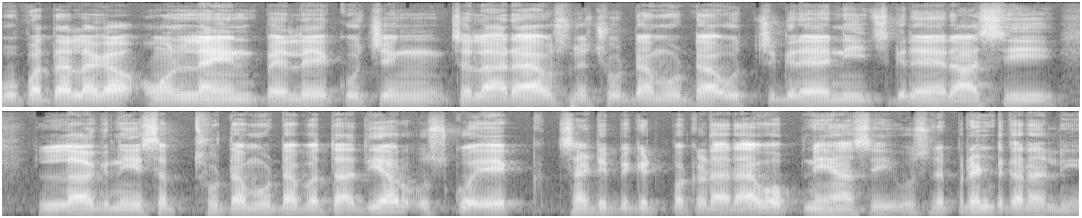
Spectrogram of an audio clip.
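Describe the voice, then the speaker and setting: This man's voice sits at a fairly high pitch, with monotone, flat intonation. He talks with hardly any pauses. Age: 40s. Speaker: astrologer. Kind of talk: podcast interview.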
